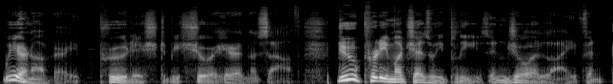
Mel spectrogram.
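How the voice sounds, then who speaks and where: A man voicing a genial, pompous older gentleman who runs a madhouse, in a dramatic storybook reading with theatrical, self-assured delivery. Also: low-pitched, big pitch swings, moderate pace, dry recording, exaggerated voice. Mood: breezy, dismissive.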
